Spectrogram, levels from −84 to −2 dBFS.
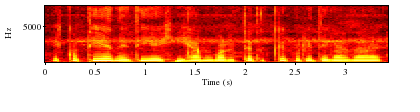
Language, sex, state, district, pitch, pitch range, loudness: Chakma, female, Tripura, Dhalai, 240 Hz, 235-250 Hz, -13 LUFS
